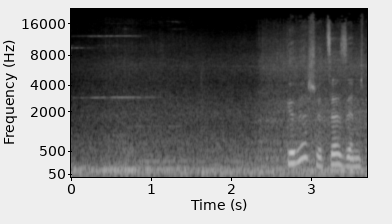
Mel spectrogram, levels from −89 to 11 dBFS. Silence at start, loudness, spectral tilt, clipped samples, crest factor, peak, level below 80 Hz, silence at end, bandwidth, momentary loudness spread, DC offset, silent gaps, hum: 0 s; -24 LUFS; -5 dB/octave; under 0.1%; 18 dB; -6 dBFS; -38 dBFS; 0 s; 19.5 kHz; 16 LU; under 0.1%; none; none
